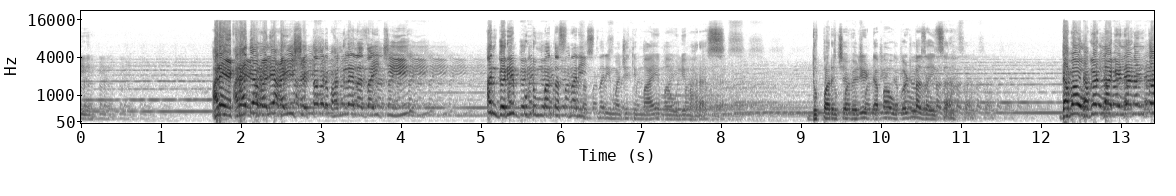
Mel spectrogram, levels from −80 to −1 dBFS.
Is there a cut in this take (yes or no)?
yes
